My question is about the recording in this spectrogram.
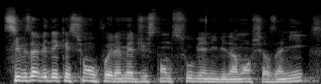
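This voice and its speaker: A lively man gives an English lesson live online, speaking into his own microphone. He jokes with his viewers and keeps the tone playful. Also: mid-range voice, fast. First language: French. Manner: lively, playful, addresses viewers as dear friends. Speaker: English teacher. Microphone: personal microphone.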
